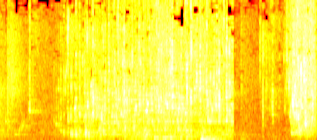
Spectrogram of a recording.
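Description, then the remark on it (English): A tile sponge, used for tile and grout work, is dunked and swished in a bucket of water, producing continuous sloshing and trickling with a brief louder splash midway and a final swirl. No one speaks. “This is called a tile sponge. It's used for tile and grout work. That and a bucket of water.”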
